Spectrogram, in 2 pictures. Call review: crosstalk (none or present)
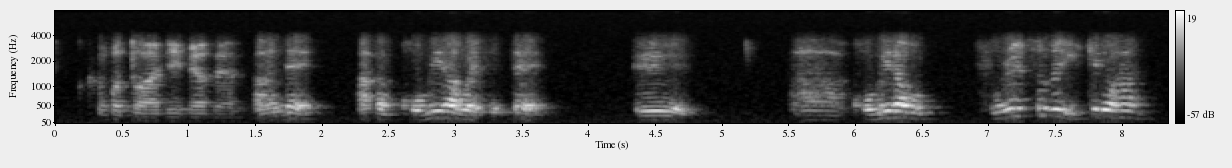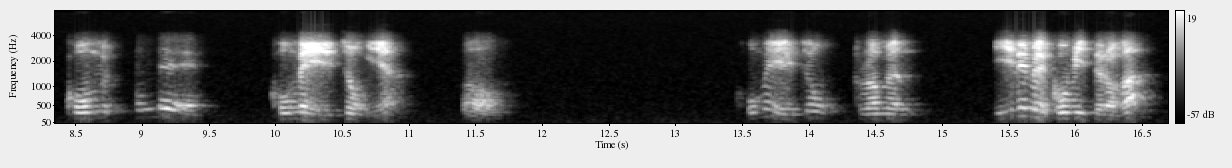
none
